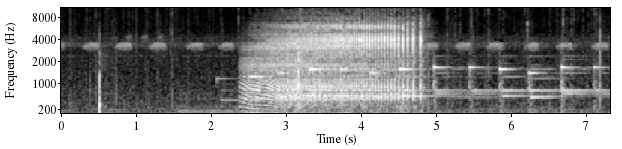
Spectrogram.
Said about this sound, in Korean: 방문이 조금씩 열린다.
